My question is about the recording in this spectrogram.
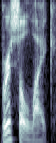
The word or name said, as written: bristlelike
